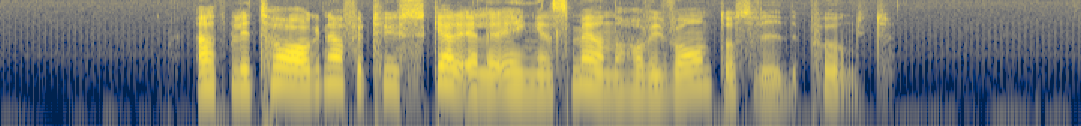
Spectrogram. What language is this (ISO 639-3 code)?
swe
